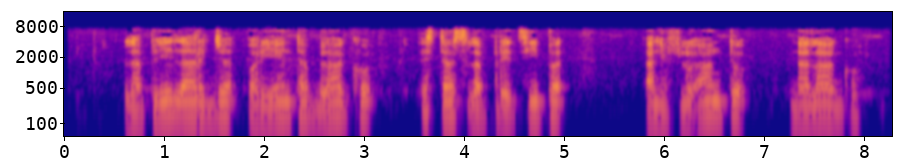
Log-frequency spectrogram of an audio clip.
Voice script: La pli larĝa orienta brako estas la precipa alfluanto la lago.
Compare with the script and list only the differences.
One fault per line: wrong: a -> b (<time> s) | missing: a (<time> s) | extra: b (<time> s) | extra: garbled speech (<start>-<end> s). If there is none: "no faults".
no faults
